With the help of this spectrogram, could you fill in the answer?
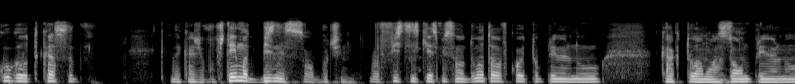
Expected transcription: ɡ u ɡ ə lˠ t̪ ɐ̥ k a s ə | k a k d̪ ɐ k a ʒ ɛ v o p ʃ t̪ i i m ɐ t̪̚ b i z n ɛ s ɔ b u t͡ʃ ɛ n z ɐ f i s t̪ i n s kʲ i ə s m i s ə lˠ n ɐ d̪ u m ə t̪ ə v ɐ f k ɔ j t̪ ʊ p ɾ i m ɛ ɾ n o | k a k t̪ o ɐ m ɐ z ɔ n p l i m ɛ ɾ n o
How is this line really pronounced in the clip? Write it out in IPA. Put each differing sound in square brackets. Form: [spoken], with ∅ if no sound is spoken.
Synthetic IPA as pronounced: ɡ u ɡ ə lˠ t̪ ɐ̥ k a s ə | k a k d̪ ɐ k a ʒ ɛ v o p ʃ t̪ [ɛ] i m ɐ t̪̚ b i z n ɛ s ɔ b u t͡ʃ ɛ n [v] ɐ f i s t̪ i n s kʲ i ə s m i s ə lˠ n ɐ d̪ u m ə t̪ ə v ɐ f k ɔ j t̪ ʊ p ɾ i m ɛ ɾ n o | k a k t̪ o ɐ m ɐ z ɔ n p [ɾ] i m ɛ ɾ n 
